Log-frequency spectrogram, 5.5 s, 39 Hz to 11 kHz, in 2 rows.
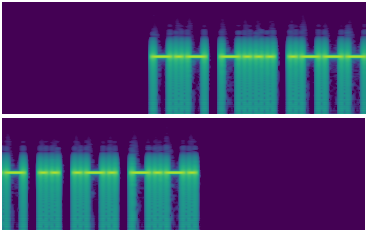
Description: Morse code, heard as a keyed tone, about 28 wpm, 700 Hz. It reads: KB1IRC
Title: USA Call Signs 28wpm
